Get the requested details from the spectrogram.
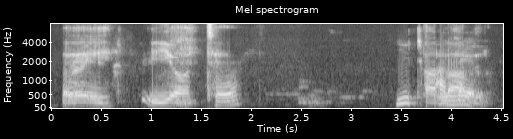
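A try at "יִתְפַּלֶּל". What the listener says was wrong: So we need to get sharper at recognizing the function of the shva as a closer. It's not pronounced, but it's a stop sign. It would be yeet. Right, yeet.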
